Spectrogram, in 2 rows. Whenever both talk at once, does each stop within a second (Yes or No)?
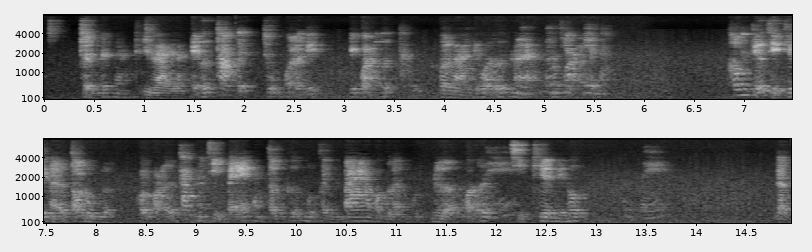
No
